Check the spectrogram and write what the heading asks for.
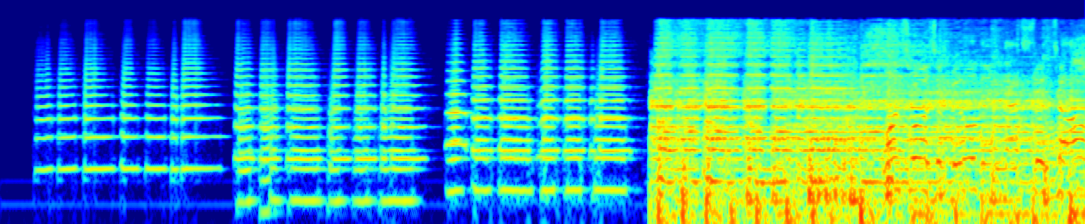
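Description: Ska song intro: unaccompanied brass horns play three short phrases of quick repeated notes, each on a different pitch with a brief pause between. About six and a half seconds in, the full band comes in much louder.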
